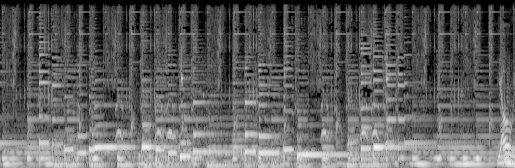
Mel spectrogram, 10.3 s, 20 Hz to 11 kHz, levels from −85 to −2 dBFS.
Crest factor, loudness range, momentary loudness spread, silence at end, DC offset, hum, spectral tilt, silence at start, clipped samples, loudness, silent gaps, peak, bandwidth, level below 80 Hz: 14 dB; 1 LU; 7 LU; 0 s; under 0.1%; none; -6.5 dB/octave; 0 s; under 0.1%; -17 LUFS; none; -2 dBFS; 10.5 kHz; -30 dBFS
